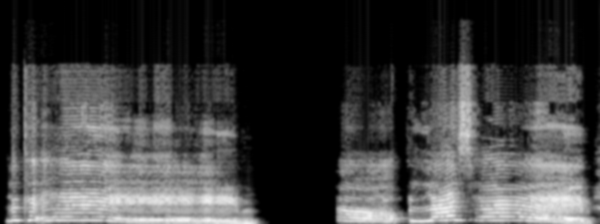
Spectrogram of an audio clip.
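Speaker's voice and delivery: long drawn-out, doting coo; fond cooing. Real, not acted. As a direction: stretch each word out, cooing over a sweet photo. Showing picture of the cop.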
